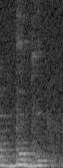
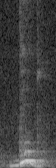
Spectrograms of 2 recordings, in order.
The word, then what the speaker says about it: Boubou: Dans boubou, j'entends la syllabe bou. Je mets un B majuscule parce que c'est le nom du docteur. Un O, un U pour faire bou.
